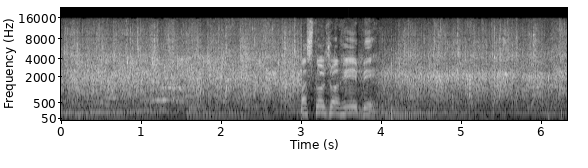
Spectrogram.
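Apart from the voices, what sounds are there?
audience applauding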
